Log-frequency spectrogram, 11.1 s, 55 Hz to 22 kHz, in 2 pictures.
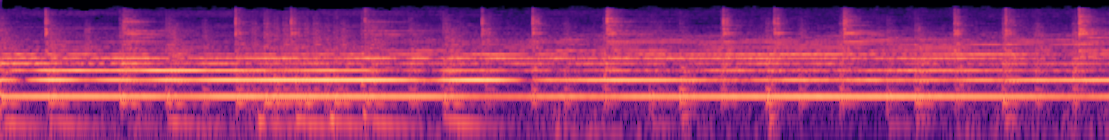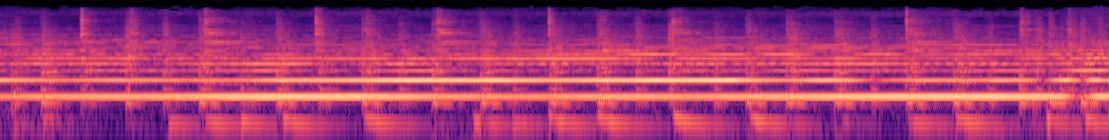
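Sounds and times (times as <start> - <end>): long held horn note: 0.0 - 11.0
quick drum beat: 0.0 - 11.0.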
